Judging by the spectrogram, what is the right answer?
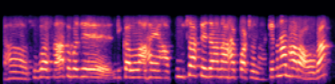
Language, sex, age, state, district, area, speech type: Hindi, female, 45-60, Bihar, Samastipur, rural, conversation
